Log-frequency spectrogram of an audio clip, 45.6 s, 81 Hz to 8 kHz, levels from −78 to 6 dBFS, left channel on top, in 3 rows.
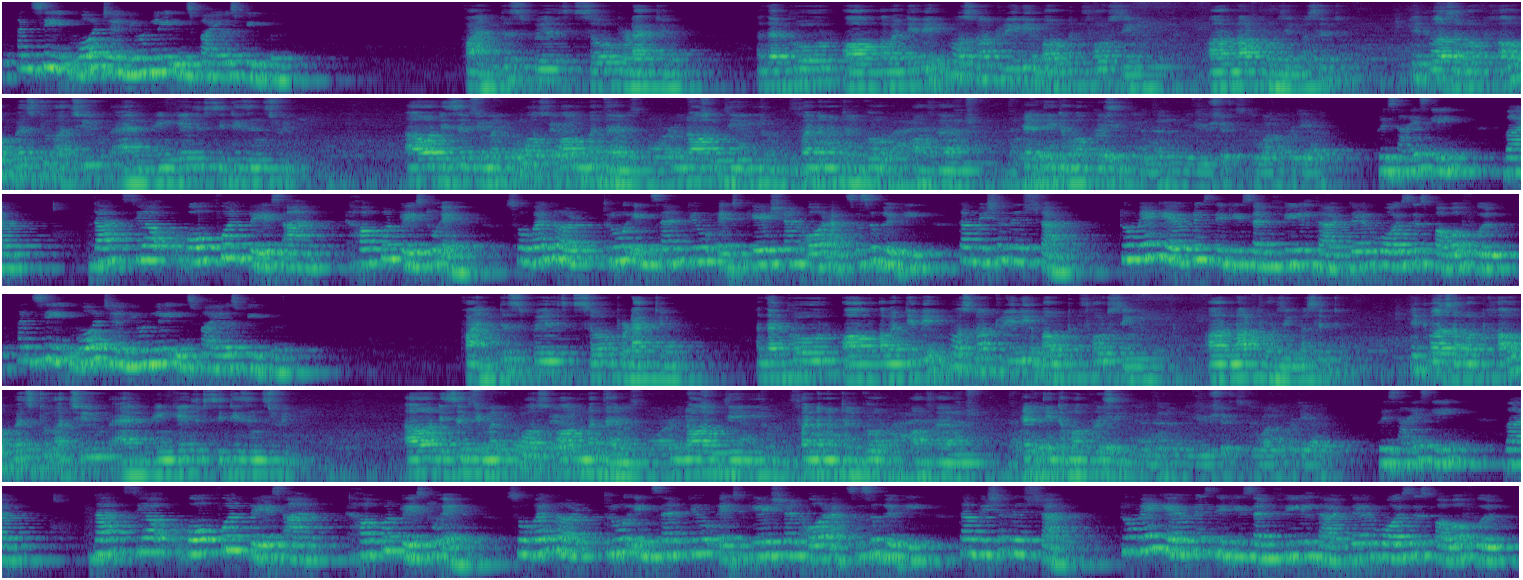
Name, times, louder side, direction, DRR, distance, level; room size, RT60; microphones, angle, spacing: voice 1, 0.1-2.9 28.9-29.7 30.2-30.5 31.2-33.5 33.8-35.1 35.4-39.6 39.9-41.1 41.6-45.4, left 1 dB, 70° left, -5 dB, 1.1 m, -24 dB
voice 2, 4.6-6.9 7.5-11.6 12.0-13.4 14.1-18.1 19.2-25.0 25.4-26.5, right 1 dB, 55° right, -1 dB, 0.5 m, -26 dB
sound 1, 9.1-28.4, left 1 dB, 10° left, 0.7 m, -36 dB
2.9 x 2.3 x 2.9 m, 1.0 s
head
